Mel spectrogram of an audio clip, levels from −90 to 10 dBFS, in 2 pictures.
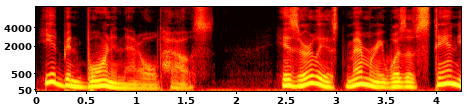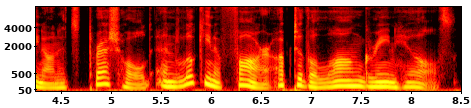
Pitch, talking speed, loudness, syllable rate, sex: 130 Hz, 185 wpm, -18 LUFS, 4.4 syllables/s, male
